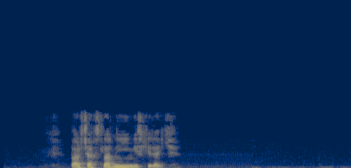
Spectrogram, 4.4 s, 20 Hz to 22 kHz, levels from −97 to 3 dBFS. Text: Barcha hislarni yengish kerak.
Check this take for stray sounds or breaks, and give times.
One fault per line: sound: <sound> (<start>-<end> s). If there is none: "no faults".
no faults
